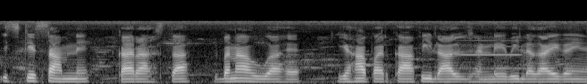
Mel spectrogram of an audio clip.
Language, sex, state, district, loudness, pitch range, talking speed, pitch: Hindi, male, Madhya Pradesh, Katni, -20 LUFS, 125-135 Hz, 165 wpm, 130 Hz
